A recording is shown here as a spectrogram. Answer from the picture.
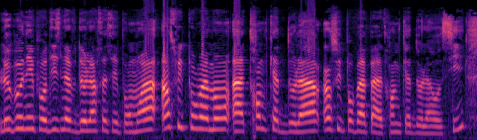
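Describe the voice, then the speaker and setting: With normal pitch movement, this woman talks in a high register. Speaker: family travel vlogger. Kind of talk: casual vlog talk to camera.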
